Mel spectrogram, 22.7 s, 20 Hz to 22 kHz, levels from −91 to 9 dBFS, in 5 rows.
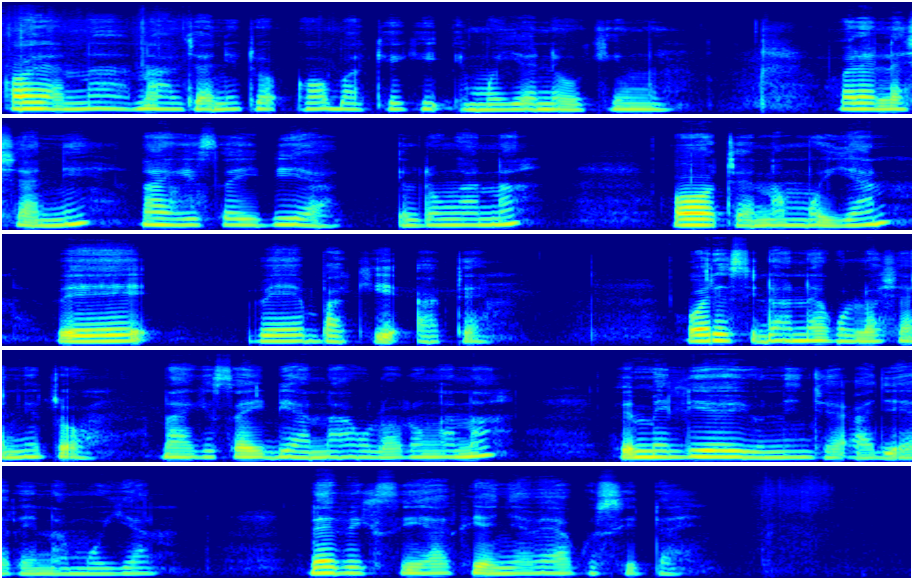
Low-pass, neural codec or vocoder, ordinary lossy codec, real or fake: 19.8 kHz; vocoder, 44.1 kHz, 128 mel bands every 256 samples, BigVGAN v2; none; fake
